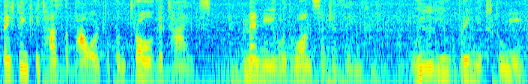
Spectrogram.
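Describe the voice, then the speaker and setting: A woman's voice: deep voice, animated, measured pace, music in the background, poor audio. An actress playing a sly, imperious, treasure-loving pirate queen of mature years, with a languid, theatrical delivery in a video game cutscene. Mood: teasing, commanding. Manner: languid, commanding, teasing, theatrical.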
